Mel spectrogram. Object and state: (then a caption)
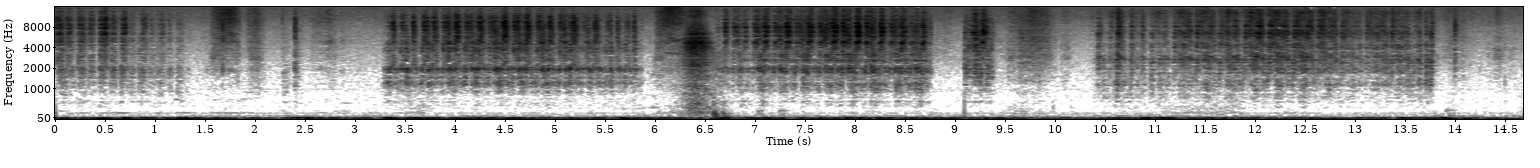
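Felt-tip marker colouring on paper. A white-bodied felt-tip marker scratches and rubs across a flat white paper mandala coloring sheet resting on a folder, coloring around the outer ring in short strokes. The strokes come as a steady, dry scratching texture in bursts with brief pauses, over a constant low hum.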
